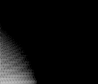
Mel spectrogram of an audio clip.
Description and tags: Synth Bass 004
A collection of Samples, sampled from the Nord Lead.
bass, lead, nord, synth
